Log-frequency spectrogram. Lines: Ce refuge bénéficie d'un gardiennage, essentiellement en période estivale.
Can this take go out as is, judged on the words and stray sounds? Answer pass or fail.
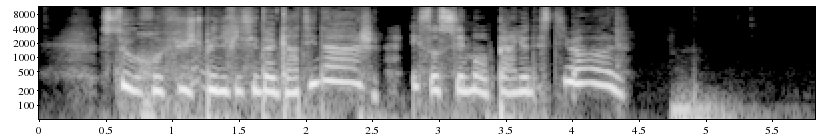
pass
